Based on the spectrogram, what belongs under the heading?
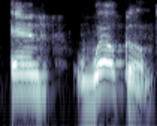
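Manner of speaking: slow stretched announcer welcome; drawn-out welcome. Acted. Show intro, drawn out welcome.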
